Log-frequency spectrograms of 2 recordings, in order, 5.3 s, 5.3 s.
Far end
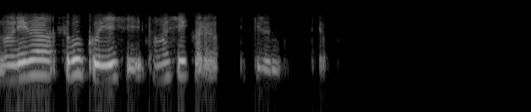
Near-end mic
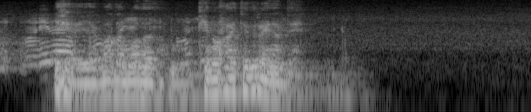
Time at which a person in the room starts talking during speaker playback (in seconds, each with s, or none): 0.6 s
